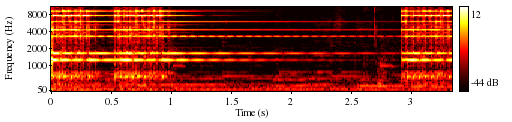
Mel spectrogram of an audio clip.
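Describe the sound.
A telephone rings with an incoming call: two short bright ring bursts, then a quieter pause, then another ring at the end.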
